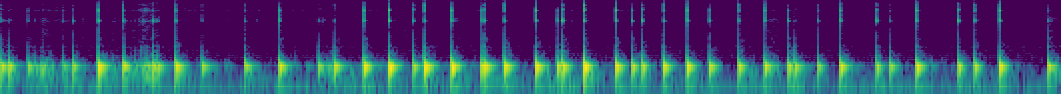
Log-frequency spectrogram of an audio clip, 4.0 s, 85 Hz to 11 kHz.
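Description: Long acrylic nails scratch and tap the top and sides of a hollow red plastic cup with a raised diamond texture, held over a microphone. A rapid, steady run of crisp clicks and taps, each with a brief hollow ring around 340 Hz and a bright high tick, dies away almost instantly.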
